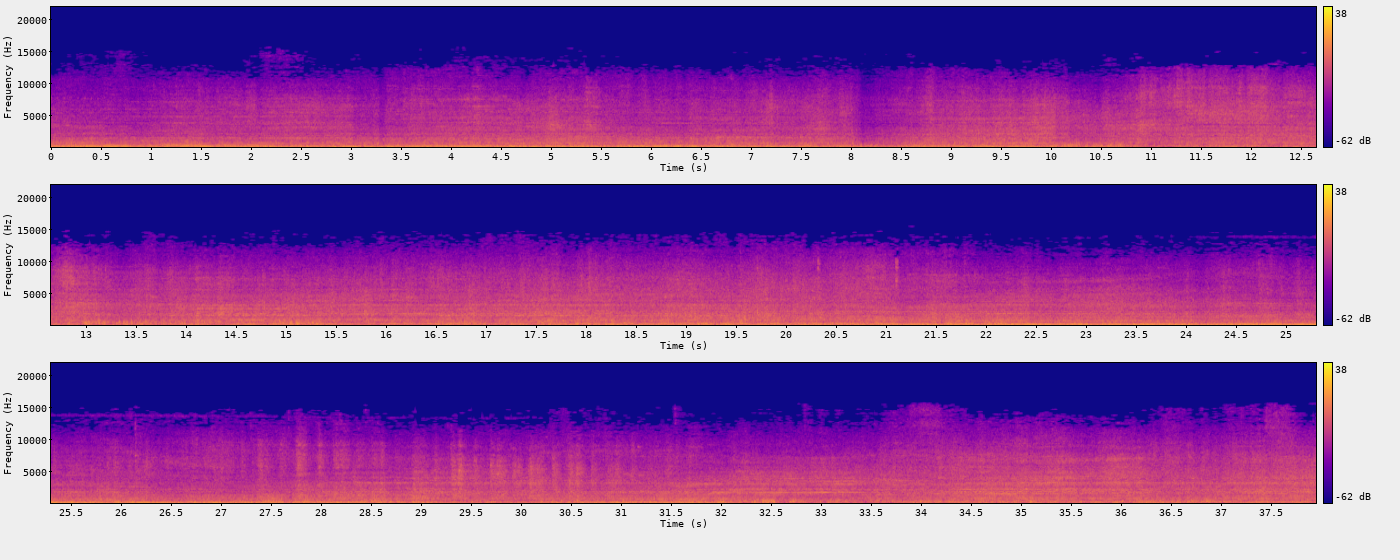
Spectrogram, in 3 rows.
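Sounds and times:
train wheels rumbling on rails: 0.0 - 37.9
wheels clicking over rail joints: 23.4 - 37.9.

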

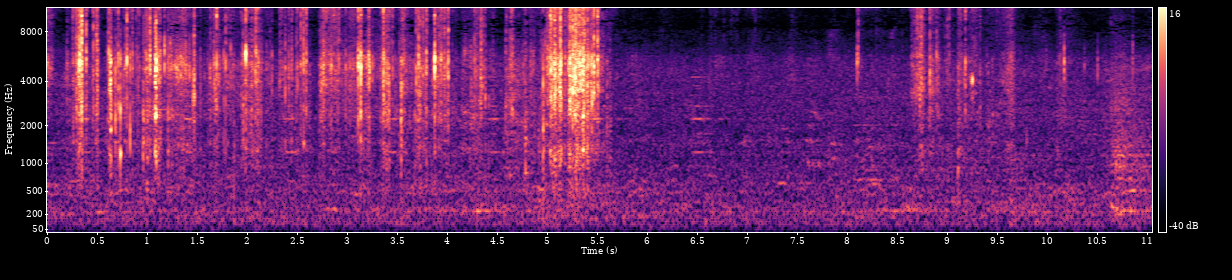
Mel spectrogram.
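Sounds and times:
paper wrapper crinkling: 0.0 - 5.7, 8.6 - 9.8.

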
